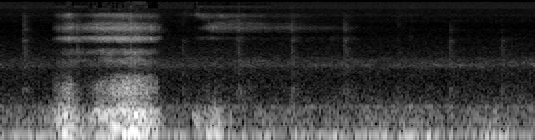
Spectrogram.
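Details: Loud, rough, low snore on one in-breath, then quieter snuffling breaths; ordinary snoring.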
